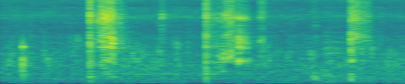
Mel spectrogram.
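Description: Cooked rice tipped into a pot of sambar and mixed with a spoon, giving a few separate scraping, clattering bursts of utensil against pot, close by with no talk.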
